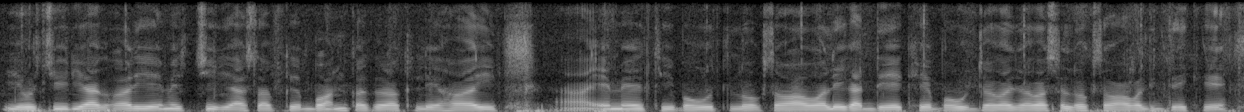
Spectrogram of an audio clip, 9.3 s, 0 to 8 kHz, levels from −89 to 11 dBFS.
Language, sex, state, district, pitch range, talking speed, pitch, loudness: Bajjika, male, Bihar, Vaishali, 125-130 Hz, 180 wpm, 125 Hz, -19 LUFS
